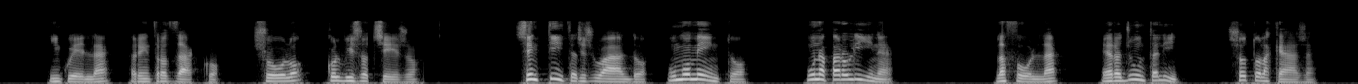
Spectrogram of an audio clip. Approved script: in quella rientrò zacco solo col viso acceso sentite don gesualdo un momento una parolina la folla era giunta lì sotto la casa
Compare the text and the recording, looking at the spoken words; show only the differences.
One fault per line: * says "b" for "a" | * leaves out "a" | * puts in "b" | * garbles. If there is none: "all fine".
* leaves out "don"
